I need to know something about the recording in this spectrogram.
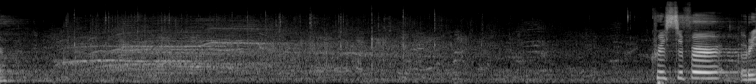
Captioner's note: cheers and applause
